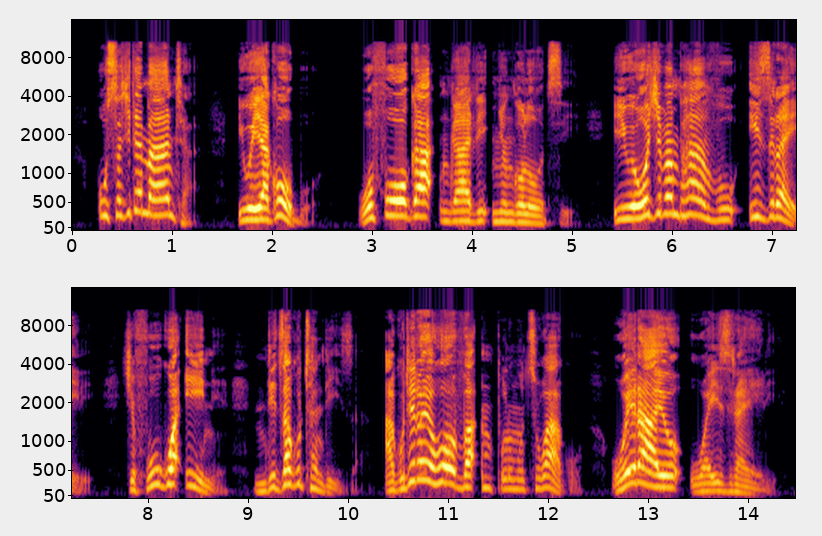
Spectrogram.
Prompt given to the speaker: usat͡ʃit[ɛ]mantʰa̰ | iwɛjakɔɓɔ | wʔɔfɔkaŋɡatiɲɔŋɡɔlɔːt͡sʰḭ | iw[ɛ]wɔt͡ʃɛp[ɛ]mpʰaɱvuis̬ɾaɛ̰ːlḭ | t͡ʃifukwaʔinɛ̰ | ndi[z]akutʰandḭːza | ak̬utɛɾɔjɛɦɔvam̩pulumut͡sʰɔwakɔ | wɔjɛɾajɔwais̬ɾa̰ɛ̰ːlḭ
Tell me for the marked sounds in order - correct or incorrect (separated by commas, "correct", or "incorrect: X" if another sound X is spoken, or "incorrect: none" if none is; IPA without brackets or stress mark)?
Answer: correct, correct, incorrect: a, incorrect: d͡z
